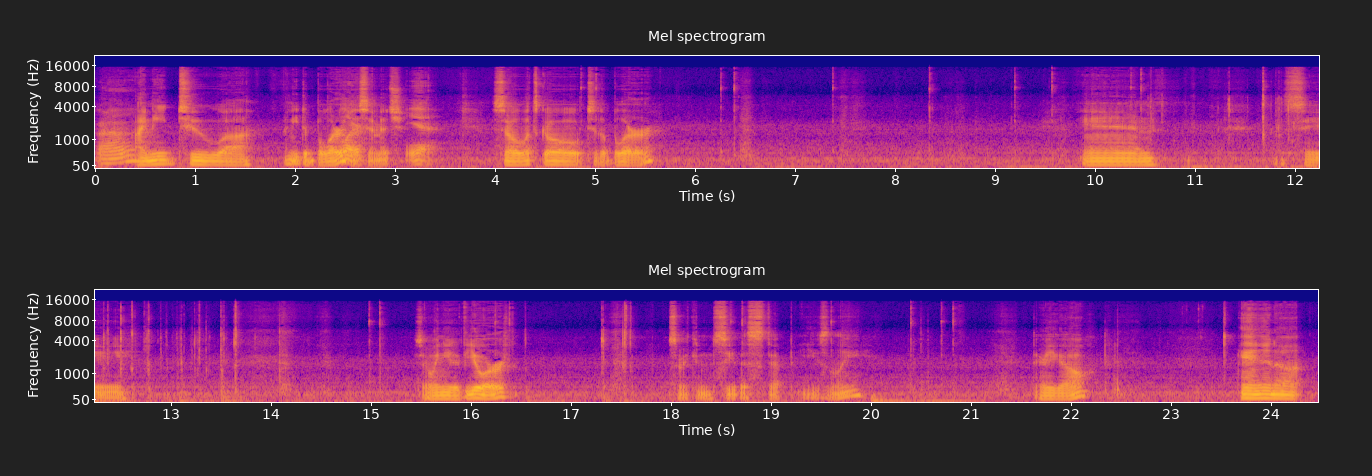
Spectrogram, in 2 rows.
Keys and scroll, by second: 11.2 1, 11.8 0, 12.6 Tab, 12.9 1, 13.1 0, 13.4 Return, 17.2 shift+d.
